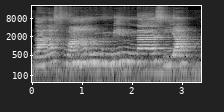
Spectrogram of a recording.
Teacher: Iklab artinya berubah, yaitu pengucapan nun mati atau tanwin yang bertemu dengan huruf ba yang berubah menjadi mim dan disertai dengan gunnah atau dengung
